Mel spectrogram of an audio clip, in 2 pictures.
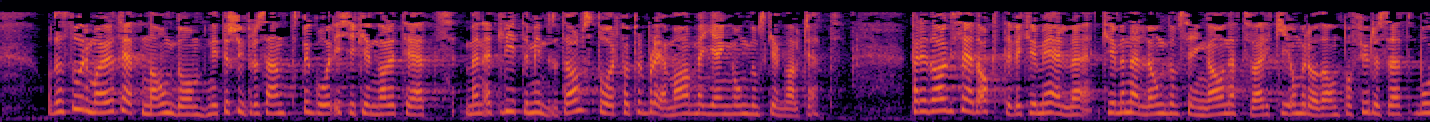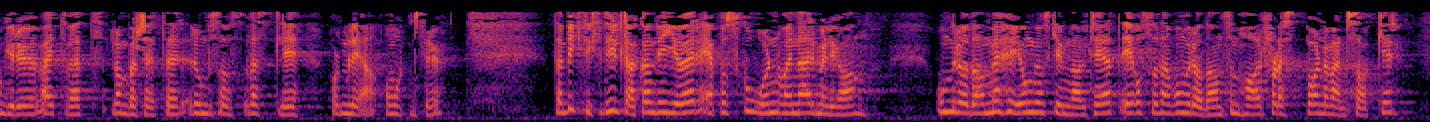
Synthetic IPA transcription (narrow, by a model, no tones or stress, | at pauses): ɔd̪ɛnst̪uːɾəmɑjʊɾɪt̪ʰeːt̪nɑʋʊŋd̪ɔmnɪt̪ːɪʂʉːpʰɾʊsɛnt̪bəɡoːɾɪçːəkʰɾɪmɪnɑlɪt̪ʰeːt̪mɛnɛt̪liːt̪əmɪnd̪ɾət̪ʰɑlst̪oːɾfɔɾpʰɾʊbleːmɑmɛːjɛŋːɔʊŋd̪ɔmskʰɾɪmɪnɑlɪt̪ʰeːt̪ | pʰæɾɪd̪ɑːɡseːɖɛɑkt̪ɪʋəəkʰɾɪmɪnɛlːəʊŋd̪ɔmsɪŋːɑɔnɛt̪ʰʋæɾkʰɪʊmɾoːd̪ɑnpʰɔfyːɾʉsɛt̪buːɡɾʉʋæɪt̪ʰʋɛt̪lɑmbæʂɛt̪ʰəɾɾʊmsoːsʋɛst̪lɪ | hɔlmlḛːɑ̰ʔɔmɔʈɳ̩st̪ɾʉː | d̪̥ɛmʋɪkt̪ɪkst̪ət̪ɪlt̪ʰɑːkɑnʋɪjøːɾæ̰ɾpʰɔskuːəɳɔɪnæːɾmɪljøːən | ʊmɾoːd̪ɑnmɛɦœʏʊŋd̪ɔmskʰɾɪmɪnɑlɪt̪ʰeːt̪ʰɛɾɔsːɔd̪ɛmʊmɾoːd̪ɑnsɔmɦɑɾflɛst̪̚bɑːɳəʋæɳsɑːkəɾ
